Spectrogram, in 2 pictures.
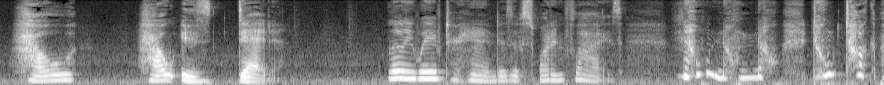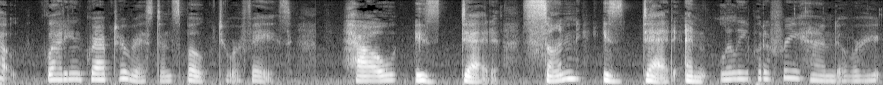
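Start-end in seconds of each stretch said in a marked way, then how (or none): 0.1-2.8 slow, loud demand; stunned angry demand. Acted. Gladian demands answers. 6.8-9.0 high, breathless pleading whisper; panicked whisper. Acted. Lily refuses to hear. 12.2-15.6 slow, loud demand; stunned angry demand. Acted. Gladian confronts Lily face to face.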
